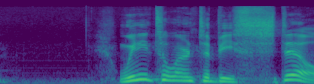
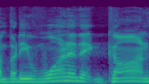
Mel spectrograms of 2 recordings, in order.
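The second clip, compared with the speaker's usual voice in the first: normal talking voice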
